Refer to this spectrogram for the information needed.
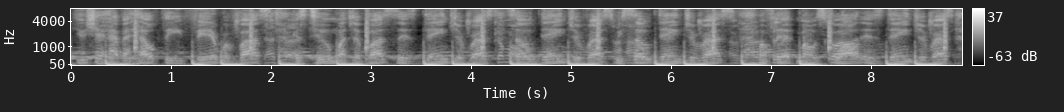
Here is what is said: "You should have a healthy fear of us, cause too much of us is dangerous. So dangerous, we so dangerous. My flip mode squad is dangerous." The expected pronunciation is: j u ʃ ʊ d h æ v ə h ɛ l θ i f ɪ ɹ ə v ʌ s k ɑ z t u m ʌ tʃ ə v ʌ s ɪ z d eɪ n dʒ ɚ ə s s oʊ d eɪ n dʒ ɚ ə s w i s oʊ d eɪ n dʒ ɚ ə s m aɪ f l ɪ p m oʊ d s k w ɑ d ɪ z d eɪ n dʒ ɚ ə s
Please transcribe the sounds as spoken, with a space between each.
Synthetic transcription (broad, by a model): j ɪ ʃ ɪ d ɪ v ə h ɛ l θ i f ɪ ɹ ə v ʌ s k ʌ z t u m ʌ tʃ ə v ʌ s ɪ z d eɪ n dʒ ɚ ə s s oʊ d eɪ n dʒ ɚ ə s w i s oʊ d eɪ n dʒ ɚ ə s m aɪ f l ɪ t m oʊ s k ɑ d ɪ z d eɪ n dʒ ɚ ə s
